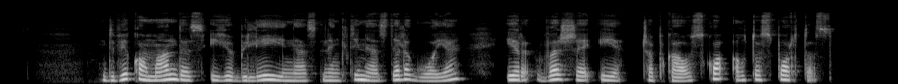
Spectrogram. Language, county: Lithuanian, Vilnius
